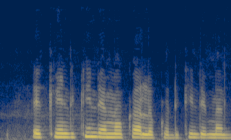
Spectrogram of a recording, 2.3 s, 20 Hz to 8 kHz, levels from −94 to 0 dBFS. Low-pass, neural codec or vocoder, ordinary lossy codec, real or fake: none; codec, 16 kHz, 2 kbps, FunCodec, trained on LibriTTS, 25 frames a second; none; fake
